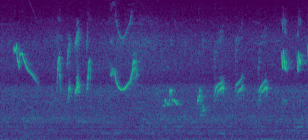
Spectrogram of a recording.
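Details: High-pitched twitter of a Buxtomi Oriental white-eye in full ngeriwik: quick sharp chips, a short looping whistle near the middle, then evenly spaced bright notes to the end.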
